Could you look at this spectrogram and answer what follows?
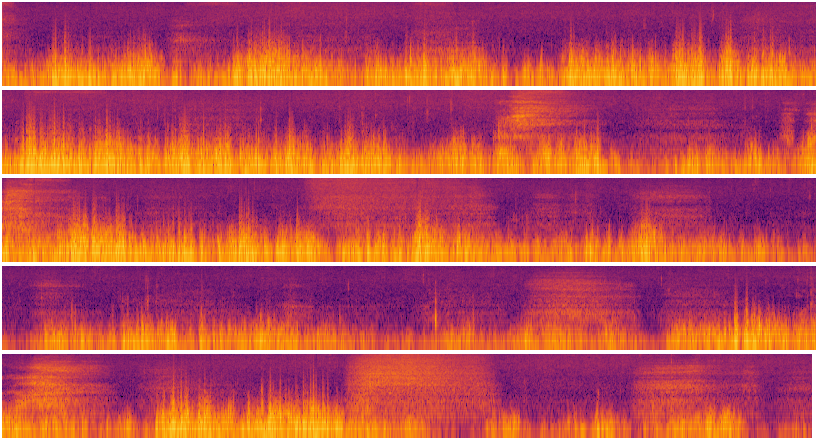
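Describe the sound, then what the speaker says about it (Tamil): Strong, gusting whirlwind on a mountain trek up Kumara Parvatha near Kukke Subramanya, roaring and buffeting the microphone in loud, uneven surges throughout, with faint scuffs of movement. "இங்கே சூறாவளி வருது மக்களே"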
